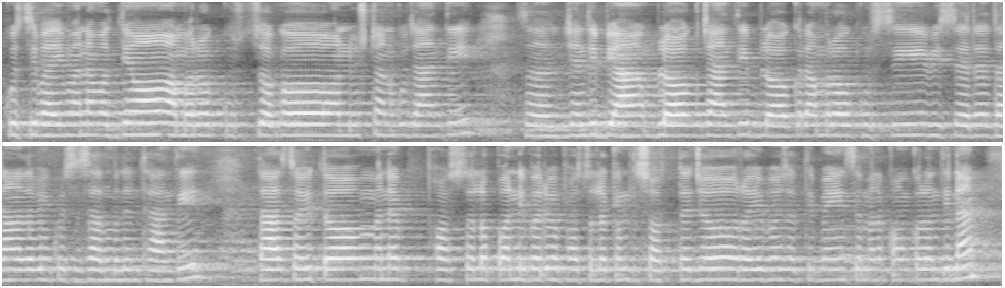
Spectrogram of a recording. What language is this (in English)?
Odia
